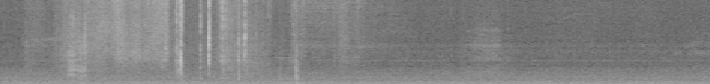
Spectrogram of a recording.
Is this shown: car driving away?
yes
